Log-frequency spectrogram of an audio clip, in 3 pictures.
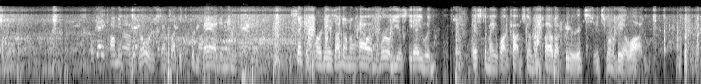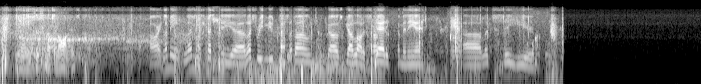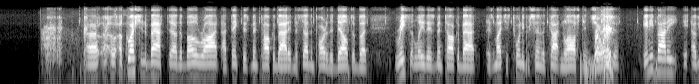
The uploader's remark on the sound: Monthly Conference Call On Cotton.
